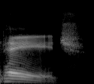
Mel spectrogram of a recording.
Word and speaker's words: Page: The guy whose name rhymes with Christian Cage, and it's not Brian Cage, it's Hangman Page.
